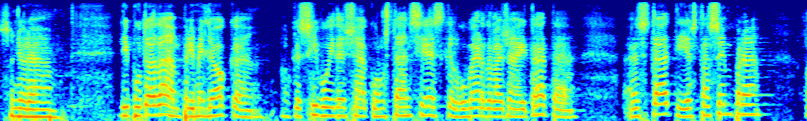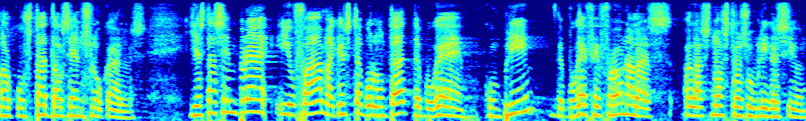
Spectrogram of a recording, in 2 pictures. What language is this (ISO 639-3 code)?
cat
